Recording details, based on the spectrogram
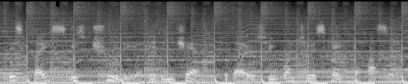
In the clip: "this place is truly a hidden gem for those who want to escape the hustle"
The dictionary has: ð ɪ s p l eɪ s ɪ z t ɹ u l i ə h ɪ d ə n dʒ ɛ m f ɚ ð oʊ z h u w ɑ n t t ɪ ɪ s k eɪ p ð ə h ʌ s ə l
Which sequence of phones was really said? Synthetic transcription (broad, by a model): ð ɪ s p l eɪ s ɪ z t ɹ u l i ə h ɪ d n tʃ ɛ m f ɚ ð oʊ z h u w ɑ n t t ɪ ɪ s k eɪ p ð ə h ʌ s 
